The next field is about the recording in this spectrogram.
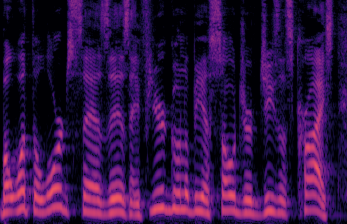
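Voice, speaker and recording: A man with a Southern US accent speaks at a high pitch. The recording is very clean, with a silent background. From North Carolina. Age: 40s. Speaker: evangelist preacher. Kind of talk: sermon.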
